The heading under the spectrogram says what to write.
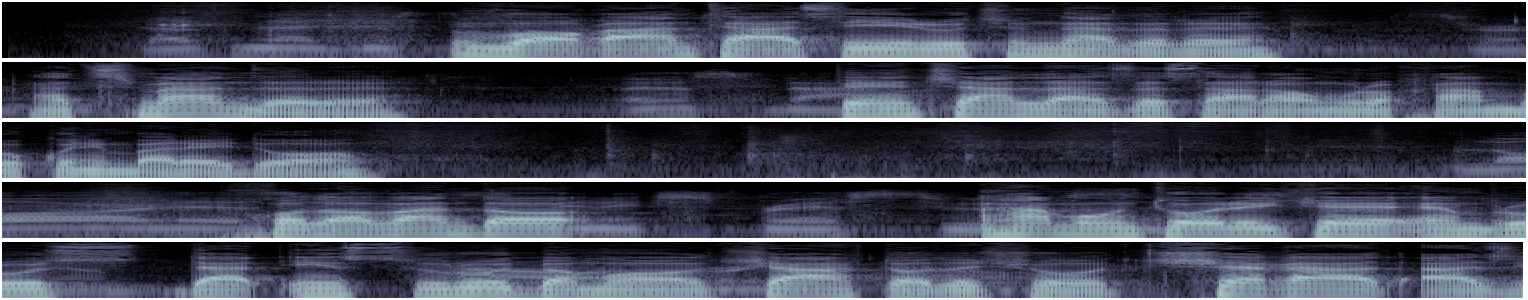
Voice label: Voice Over; An Absolute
